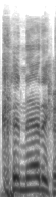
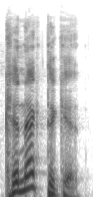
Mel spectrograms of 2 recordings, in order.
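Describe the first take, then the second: First: The middle c is not pronounced. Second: The middle c is clearly pronounced. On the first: The speaker calls it wrong. "It's not Connecticut" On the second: The speaker calls it right. "That's how it's spelled"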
